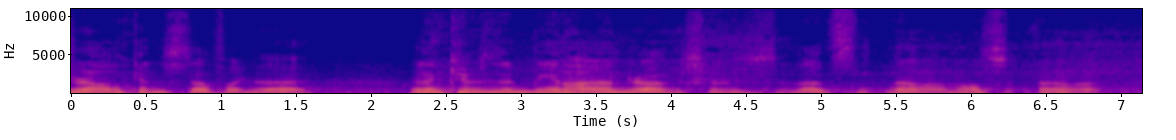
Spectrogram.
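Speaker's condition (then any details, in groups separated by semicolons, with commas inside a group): Traumatic brain injury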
